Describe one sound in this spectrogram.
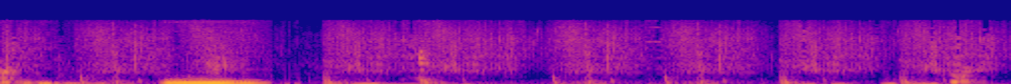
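Footsteps crunch on dirt and grass in a game.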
